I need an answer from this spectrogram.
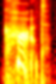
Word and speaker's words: caught: And reading helps you see the correct spelling because sometimes the pronunciation is tricky too like but you don't pronounce the gh or caught.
